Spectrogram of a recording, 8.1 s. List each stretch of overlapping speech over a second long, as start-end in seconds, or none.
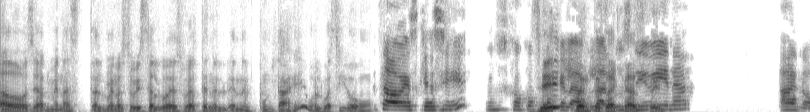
5.3-6.7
